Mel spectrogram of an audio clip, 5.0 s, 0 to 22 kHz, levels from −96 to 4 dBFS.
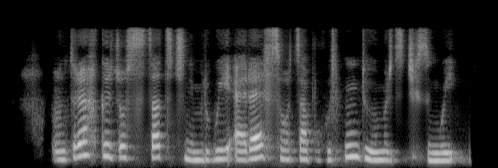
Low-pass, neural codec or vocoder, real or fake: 10.8 kHz; codec, 24 kHz, 0.9 kbps, DualCodec; fake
